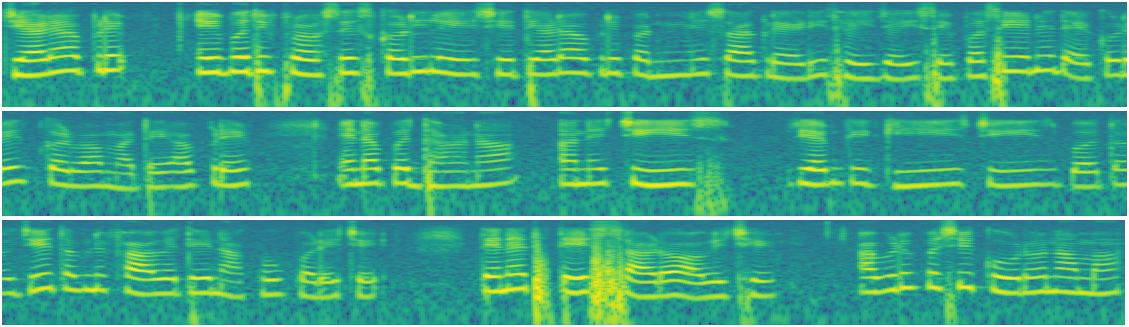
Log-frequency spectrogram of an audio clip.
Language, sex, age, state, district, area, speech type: Gujarati, female, 18-30, Gujarat, Narmada, rural, spontaneous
